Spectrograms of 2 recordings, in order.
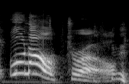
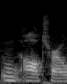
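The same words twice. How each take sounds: First: The phrase is said with strong pitch movement. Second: The phrase is said with little pitch movement. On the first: The speaker calls it right. "you need to say un altro. So the inflection is a really important part" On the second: The speaker calls it wrong. "I was trying to practice my Italian"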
